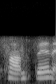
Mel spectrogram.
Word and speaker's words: Thompson: Just search for Tanya Thompson, and I will pop up.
